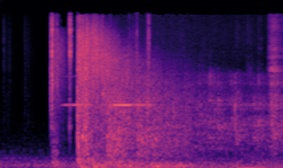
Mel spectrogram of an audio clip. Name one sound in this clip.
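An explosion booms close by and rumbles away.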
